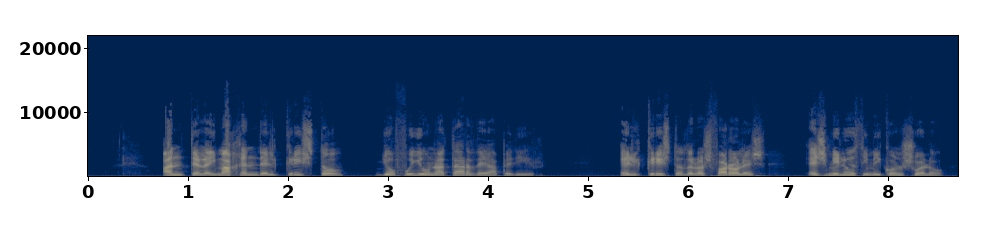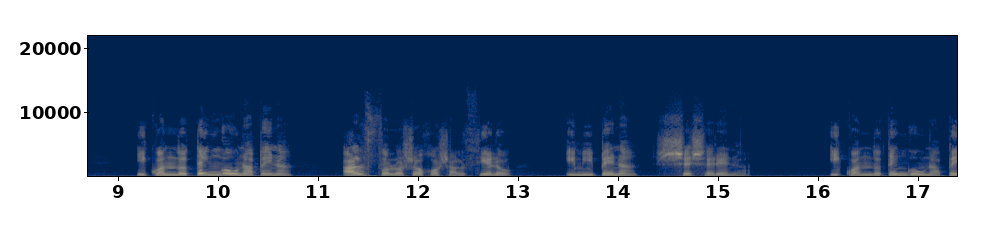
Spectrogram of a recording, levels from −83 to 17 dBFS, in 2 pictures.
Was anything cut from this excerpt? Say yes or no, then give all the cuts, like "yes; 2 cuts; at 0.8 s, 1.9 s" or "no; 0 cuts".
no; 0 cuts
